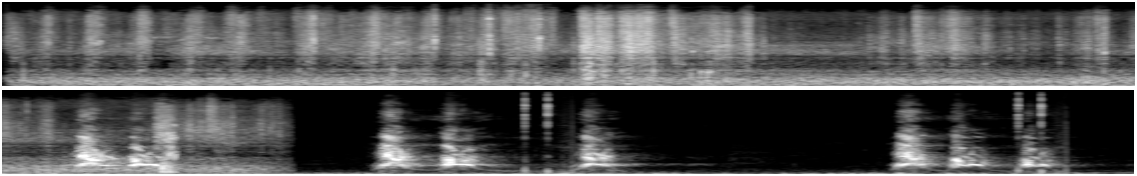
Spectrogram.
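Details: Dog barking in short clusters of two or three sharp barks during the second half, after a stretch of loud broadband rushing noise with no clear animal voice.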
